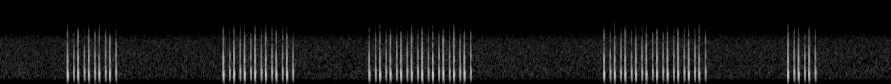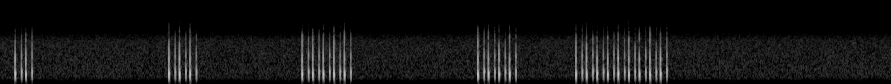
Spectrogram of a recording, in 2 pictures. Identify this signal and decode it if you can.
Pulse dialling, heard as clicks on a phone line, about 10 pulses a second. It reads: 5 7 0 0 3 2 3 5 4 9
